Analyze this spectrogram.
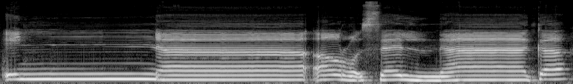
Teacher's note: را کو پر پڑھیں گے, را ساکن سے پیچھے زبر کی وجہ سے. نون کا کھڑی زبر ہے تو ہم اس کو کھینچ کے پڑھیں گے.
